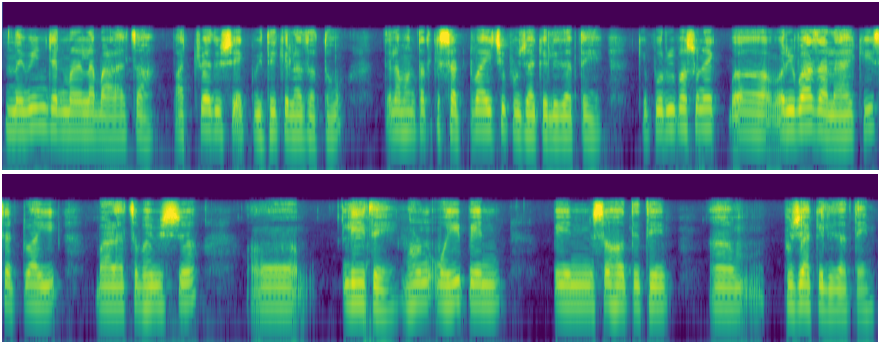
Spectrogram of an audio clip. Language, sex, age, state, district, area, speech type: Marathi, female, 60+, Maharashtra, Pune, urban, spontaneous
